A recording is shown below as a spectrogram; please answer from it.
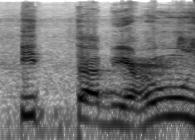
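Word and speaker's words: اِتَّبِعُوا: حالانکہ جو صحیح اس کا تلفظ ہے، صحیح جو اس کا اعراب ہے وہ اتبعوا ہے، یعنی اس کا جو حمزہ ہے وہ مکسور ہے، اس پر زیر ہے.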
